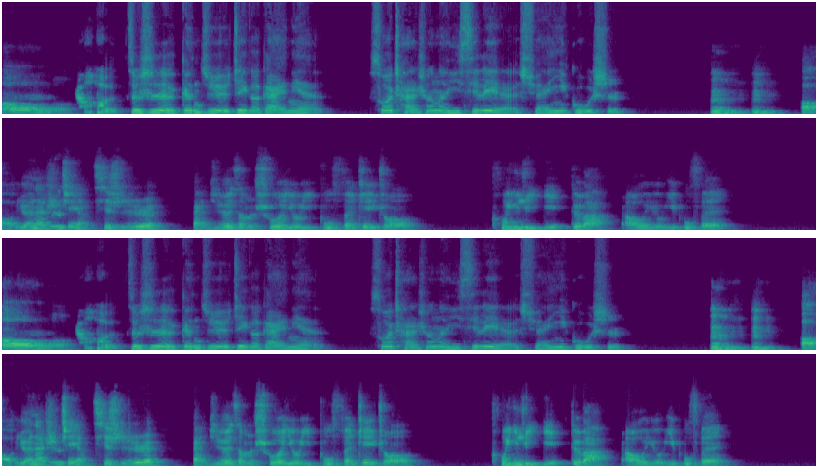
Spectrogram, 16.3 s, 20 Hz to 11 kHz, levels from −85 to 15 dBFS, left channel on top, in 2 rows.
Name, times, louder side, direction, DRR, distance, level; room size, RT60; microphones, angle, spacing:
voice 1, 0.0-0.7 7.1-7.7 8.0-9.7 10.1-12.2 13.1-15.3, right 2 dB, 60° right, 1.4 m, -24 dB
voice 2, 0.8-3.2 3.7-6.2 8.6-8.8, left 3 dB, 20° left, 0.4 m, -24 dB
6.3 x 3.7 x 4.5 m
head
